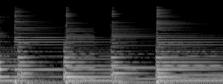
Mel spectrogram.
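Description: Acoustic guitar playing a short instrumental phrase in a children's song: notes struck about every half second, each left to ring and fade.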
